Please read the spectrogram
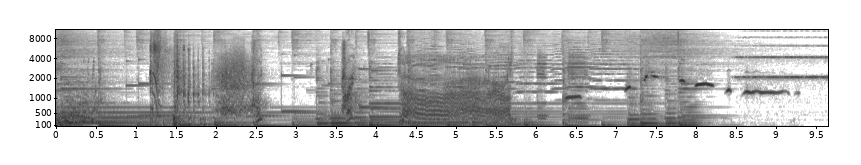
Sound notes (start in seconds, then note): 2.4 grumbles; 4.2 growls; 7.0 whistles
